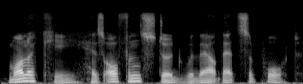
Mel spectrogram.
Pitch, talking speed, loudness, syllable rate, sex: 105 Hz, 140 wpm, -20 LUFS, 4.2 syllables/s, male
